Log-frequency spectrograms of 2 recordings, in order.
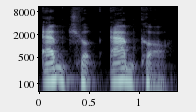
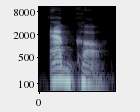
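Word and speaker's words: אִבְחָה: Strong's 19, Ebcha, pronounced Abka. Abka, from an unused root apparently meaning to turn, brandishing of a sword, point, okay?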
